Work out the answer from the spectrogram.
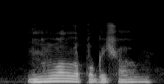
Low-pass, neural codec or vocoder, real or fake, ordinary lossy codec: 7.2 kHz; codec, 16 kHz, 2 kbps, FreqCodec, larger model; fake; none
